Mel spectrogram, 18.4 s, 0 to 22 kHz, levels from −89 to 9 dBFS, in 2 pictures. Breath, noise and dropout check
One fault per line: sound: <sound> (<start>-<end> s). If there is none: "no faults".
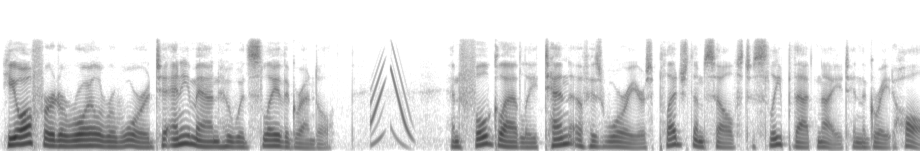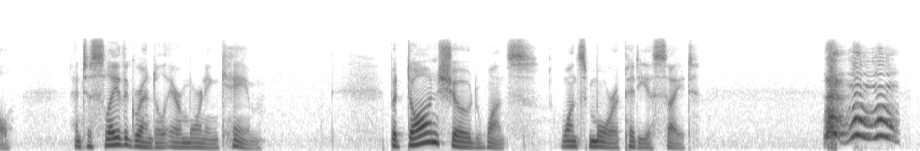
sound: chirp (3.7-4.2 s)
sound: bark (17.4-18.2 s)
